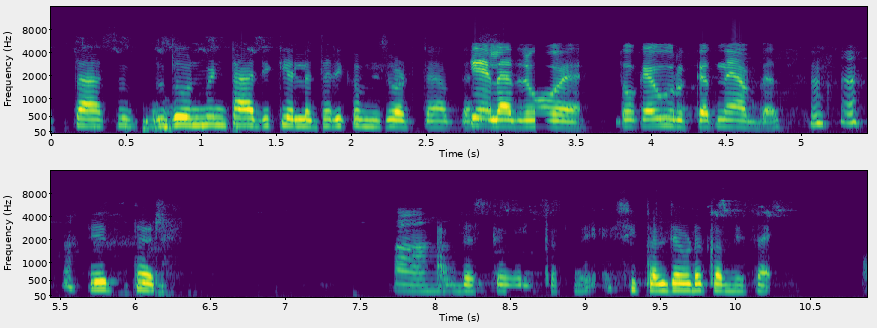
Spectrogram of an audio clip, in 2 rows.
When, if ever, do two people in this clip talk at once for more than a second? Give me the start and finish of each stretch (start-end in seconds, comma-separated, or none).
none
